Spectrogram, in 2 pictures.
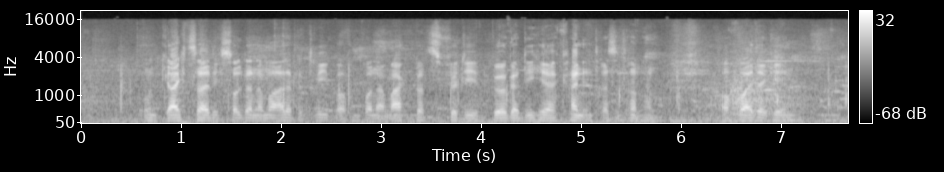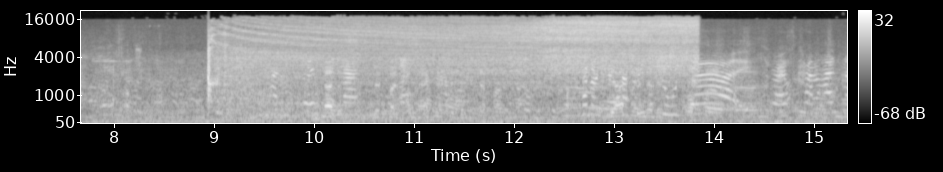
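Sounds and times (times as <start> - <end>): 
speech: 0.6 - 7.3, 10.1 - 11.6, 13.0 - 15.3
murmur of crowd chatter on a market square: 6.8 - 15.3
balloon pump hissing: 9.0 - 13.9.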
